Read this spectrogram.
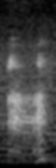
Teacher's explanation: The second tone, which is rising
